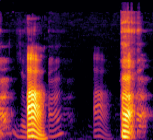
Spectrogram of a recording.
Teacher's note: হামজা অক্ষর হলকের প্রথম থেকে শক্ত করে পড়তে হয়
